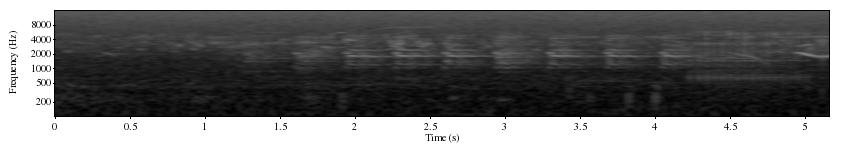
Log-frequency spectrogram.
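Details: Call-shy longbeard wild turkey tom in Nebraska, approached without calls or decoys, gives a long rapid rolling gobble lasting over two seconds, with chattering songbirds and steady outdoor background noise.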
